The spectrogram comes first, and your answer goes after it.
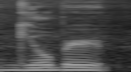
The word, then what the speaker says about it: Gilbert: So obviously here I pronounce it with a hard G sound. Gilbert.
